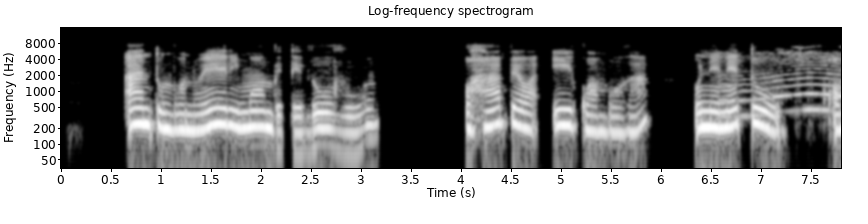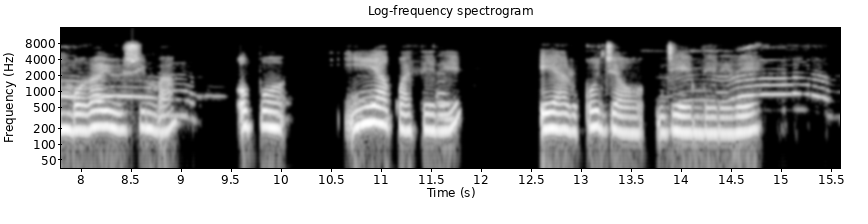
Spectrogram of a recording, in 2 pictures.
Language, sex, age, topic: Oshiwambo, female, 25-35, agriculture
